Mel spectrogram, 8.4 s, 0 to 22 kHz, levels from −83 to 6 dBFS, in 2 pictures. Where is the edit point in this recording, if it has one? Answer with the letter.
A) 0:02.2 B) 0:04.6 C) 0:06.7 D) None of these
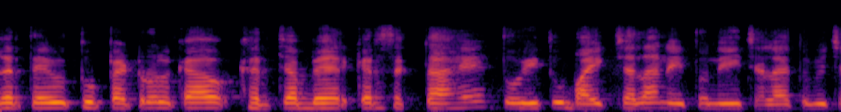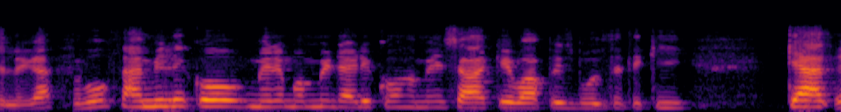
B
